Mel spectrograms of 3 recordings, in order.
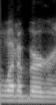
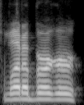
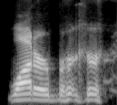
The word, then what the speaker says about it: Whataburger: Pronounce Whataburger, Waterburger.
